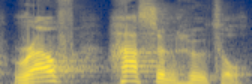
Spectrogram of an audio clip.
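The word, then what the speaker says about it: Ralph Hasenhüttl: it's the most German name in the world Ralph Hassen Hut you got it yeah Ral got it nailed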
